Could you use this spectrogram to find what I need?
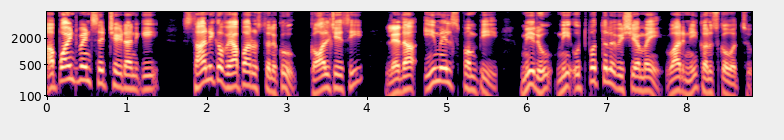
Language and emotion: Telugu, neutral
